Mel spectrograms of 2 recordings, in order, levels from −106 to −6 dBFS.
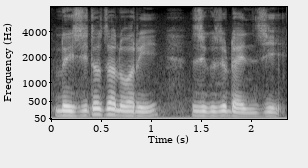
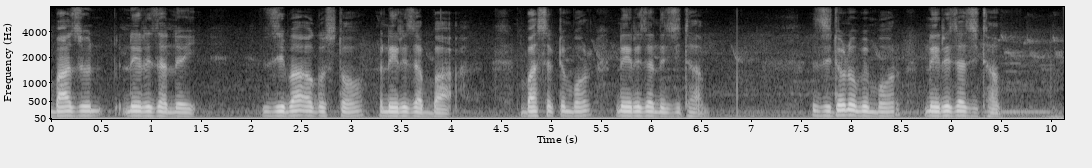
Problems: low volume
